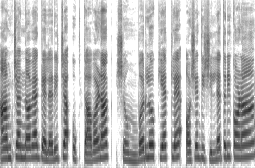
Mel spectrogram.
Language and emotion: Goan Konkani, surprised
